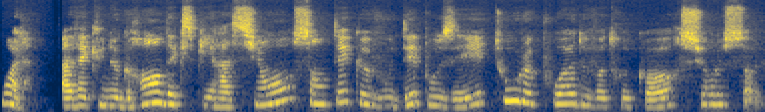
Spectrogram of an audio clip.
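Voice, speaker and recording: Slow-speaking woman guiding yoga relaxation. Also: fairly high pitch. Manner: calm, instructional, with long pauses between short phrases. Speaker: yoga teacher. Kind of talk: guided Yoga Nidra relaxation.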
